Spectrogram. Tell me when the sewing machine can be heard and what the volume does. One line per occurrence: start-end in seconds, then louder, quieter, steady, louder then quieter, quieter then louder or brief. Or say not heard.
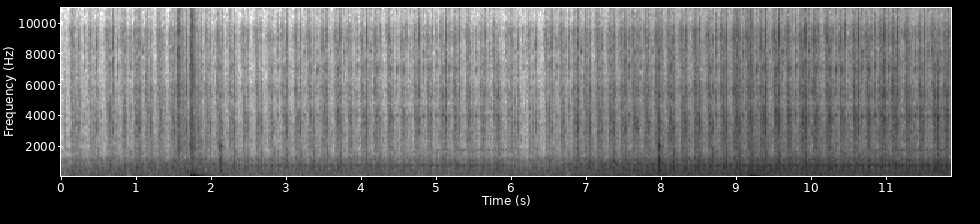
0.0-11.8 louder.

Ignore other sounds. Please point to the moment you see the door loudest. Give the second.
2 s.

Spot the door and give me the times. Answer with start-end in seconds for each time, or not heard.
1.5-2.0, 8.9-9.4.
